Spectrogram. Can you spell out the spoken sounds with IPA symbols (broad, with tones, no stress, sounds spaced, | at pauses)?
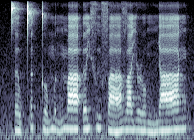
t̪ʰ ə˨˩ w t̪ʰ ə˦˥ k̚ t̪ o˨˩˦ m ə˨˩˦ ŋ m aː˧ ʔ ə˧˥ j f ɨ˧˥ f aː˨˩˦ v a˧ j ɹ o˨˩ ŋ ɲ aː˧˥ ŋ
